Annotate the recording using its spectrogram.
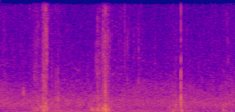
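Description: Footsteps on stony, grassy ground: three faint steps.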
